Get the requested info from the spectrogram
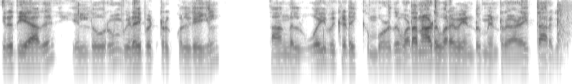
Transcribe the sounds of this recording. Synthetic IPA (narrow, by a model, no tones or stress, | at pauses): ɪɾɯðɪjaːɣɐɛlːuːɾɯmʋɪɽɐɪpɛʈrɯkːɔɭɣɐjɪl | t̪aːŋɡɐɭoːjʋɯkɪɽɐɪkːɯmpɔɻɯðɯʋɐɽɐnaːɽɯʋɐɾɐʋeːɳɖɯmɛndrɯɐɻɐɪt̪ːaːɾɣɐɭ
